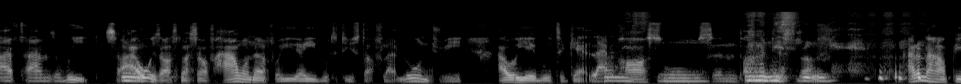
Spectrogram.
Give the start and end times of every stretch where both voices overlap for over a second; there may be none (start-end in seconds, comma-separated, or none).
6.0-8.3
